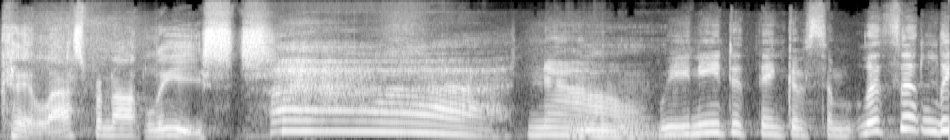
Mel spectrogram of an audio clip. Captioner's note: sighs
